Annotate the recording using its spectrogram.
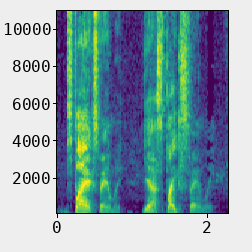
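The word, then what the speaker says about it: Spy×Family: Yeah, Spike's family. The X is part of the name. You have to pronounce it.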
